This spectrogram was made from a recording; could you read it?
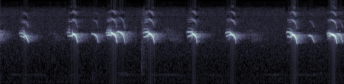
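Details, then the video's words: One-day-old baby chicks chirping: high, downslurred peeps repeated at irregular intervals, some in quick pairs, over a faint low hum. "Cute Baby Chicks Chirping Sounds"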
